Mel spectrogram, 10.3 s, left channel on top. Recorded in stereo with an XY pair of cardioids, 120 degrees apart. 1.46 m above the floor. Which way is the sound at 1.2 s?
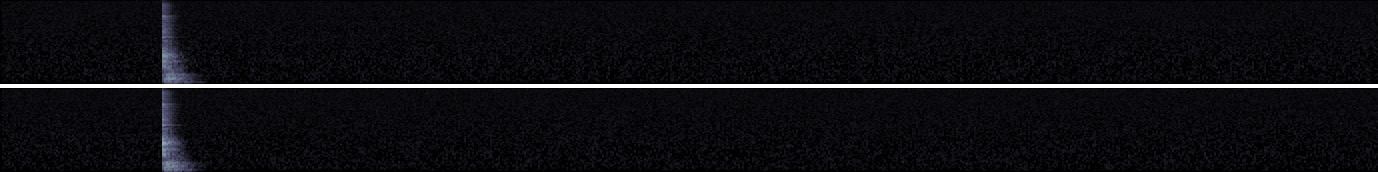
30° right.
